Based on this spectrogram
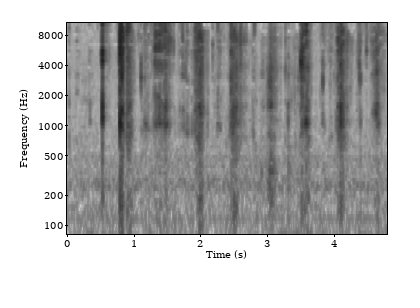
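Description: Crisp crunches from biting into thoroughly deep-fried food for eating ASMR: a string of many sharp, bright crackling bites with brief chewing in between, irregularly spaced and heard alone without talk.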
